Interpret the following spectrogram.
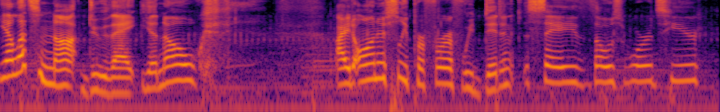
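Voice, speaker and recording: At a very slow pace, a man with a high-pitched voice talks with lively intonation. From Germany. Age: 19 years old. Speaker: gaming streamer. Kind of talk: live gameplay stream chatting with chat. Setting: livestream. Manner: casual, conversational.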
